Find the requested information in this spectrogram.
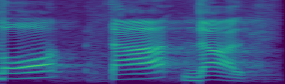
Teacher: अच्छा, तो का मखरज तो ता दाल, ये 3 हुरूफ एक ही जगह से अदा होते हैं। इनका मखरज है ज़ुबान का सिरा और ऊपर के दांतों की जड़ों से ये हुरूफ अदा होते हैं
